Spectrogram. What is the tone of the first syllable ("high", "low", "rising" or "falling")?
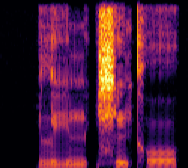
high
